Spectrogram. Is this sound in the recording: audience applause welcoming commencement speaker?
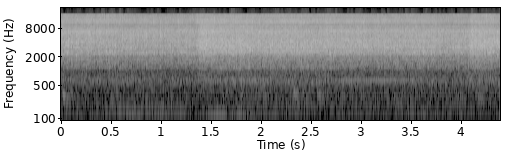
no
